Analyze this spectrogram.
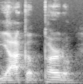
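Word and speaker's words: Jakob Pöltl: leave me alone I finally said it right yakup purle but all those guys are game time decision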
